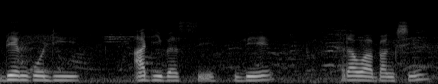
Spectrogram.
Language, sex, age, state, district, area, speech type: Bodo, female, 30-45, Assam, Udalguri, urban, spontaneous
